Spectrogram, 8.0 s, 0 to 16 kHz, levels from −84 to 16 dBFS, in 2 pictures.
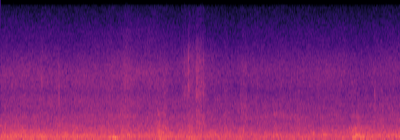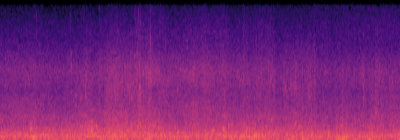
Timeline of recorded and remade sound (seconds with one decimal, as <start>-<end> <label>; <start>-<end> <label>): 0.0-0.8 recorded; 0.8-1.4 remade; 1.4-2.8 recorded; 2.8-3.5 remade; 3.5-8.0 recorded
